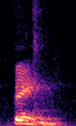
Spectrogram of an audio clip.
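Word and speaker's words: Bing (病): It's a high pitch down to a lower pitch. – Okay. – Ing. Ing. – You're... What? – That's how you pronounce it. Bing.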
